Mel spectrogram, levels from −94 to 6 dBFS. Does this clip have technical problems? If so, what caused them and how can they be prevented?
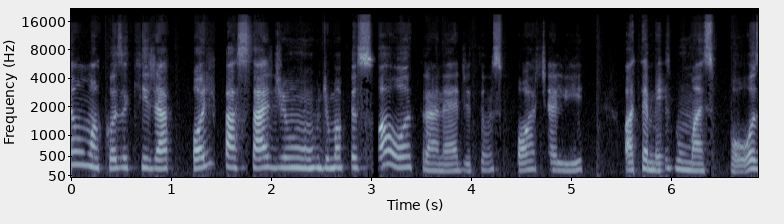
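Yes, there are bursts of packet loss at 1.75–1.84, 3.01–3.10 and 5.89–5.97 s. Each time, about 50–58 ms of the last speech is stretched and faded, showing on a spectrogram as smeared, held bands, and then about 60 ms is skipped. Larger jitter buffers and forward error correction on the network link would prevent these gaps.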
